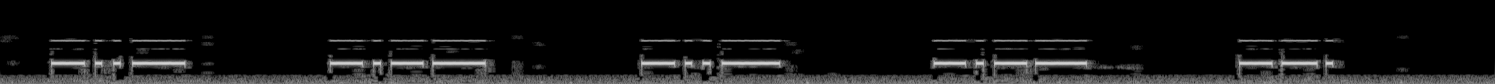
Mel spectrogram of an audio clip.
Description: Morse code, heard as a keyed tone, about 14 wpm, spaced as for 5 wpm, 1000 Hz. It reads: XYXYG
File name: Morse Lessons / Morse Lessons / Tape-3B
